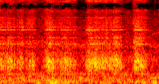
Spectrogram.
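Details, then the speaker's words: Engine valve being hand-lapped with grinding compound, rhythmic gritty scraping with each twist of the lapping tool; valve and seat not yet seated, grinding fades as lapping continues. "um and i'm just gonna stick the valve in but you hear how gritty it is"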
